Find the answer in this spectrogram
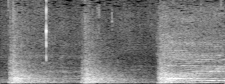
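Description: A drum beaten steadily, about one beat every three-quarters of a second, each beat echoing in a gymnasium. A group of voices starts singing near the end, keeping time with the drum.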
